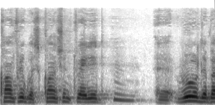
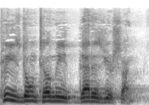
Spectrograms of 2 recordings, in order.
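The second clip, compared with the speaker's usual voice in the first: put-on tearful, crying speech; 2 semitones higher than usual. Retelling how a kneeling man spoke to a woman, imitating someone crying. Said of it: "started crying".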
